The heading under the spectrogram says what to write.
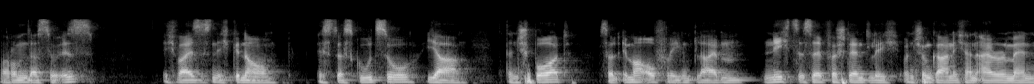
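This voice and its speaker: This man's pitch sits fairly low. He talks fairly slowly in a monotone with flat intonation. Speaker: sports scientist and athletic coach. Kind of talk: interview.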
